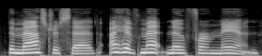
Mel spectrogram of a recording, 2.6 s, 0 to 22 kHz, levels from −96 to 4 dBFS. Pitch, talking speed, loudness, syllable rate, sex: 225 Hz, 205 wpm, -16 LUFS, 4.2 syllables/s, female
